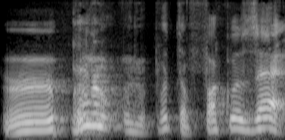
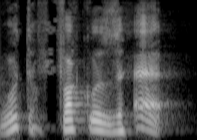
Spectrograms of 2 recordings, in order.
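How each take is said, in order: First: Very slow, stretched out in disbelief; hammed-up slow bewilderment; drawn-out mock surprise. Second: Quick startled question; light imitation of being startled; mock surprise. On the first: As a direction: drag every word out, baffled. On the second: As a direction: react to a strange noise. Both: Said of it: "and you're like".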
